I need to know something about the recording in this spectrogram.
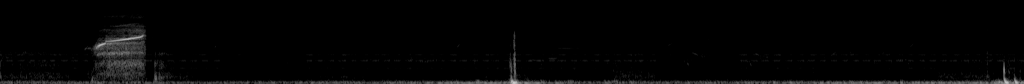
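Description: A short, loud rising whistle about a second in, then a single sharp knock about halfway through; faint steady high tones come and go underneath.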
